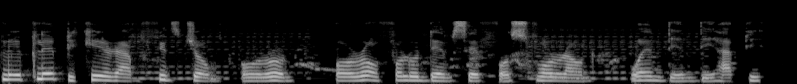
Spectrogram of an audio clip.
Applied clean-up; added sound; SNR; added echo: classical method spectral subtraction.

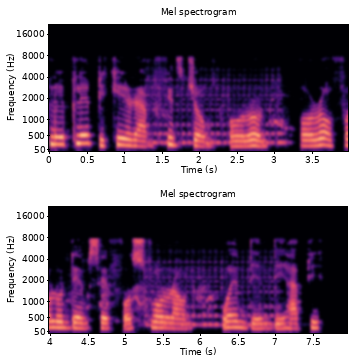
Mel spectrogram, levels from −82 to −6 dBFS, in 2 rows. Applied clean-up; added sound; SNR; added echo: neural mask model RNNoise.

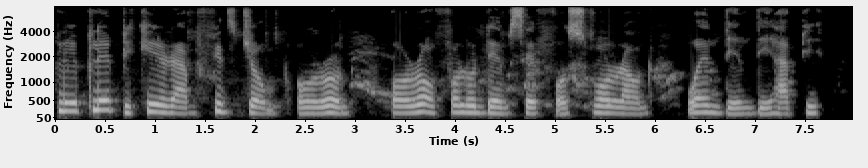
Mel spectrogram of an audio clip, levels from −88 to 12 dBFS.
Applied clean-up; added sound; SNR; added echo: none; none; none; none.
